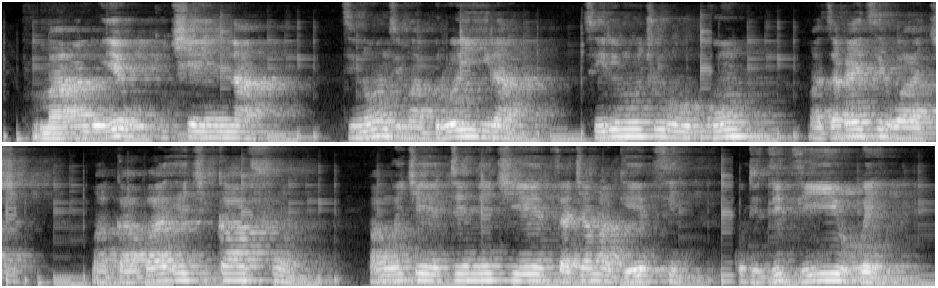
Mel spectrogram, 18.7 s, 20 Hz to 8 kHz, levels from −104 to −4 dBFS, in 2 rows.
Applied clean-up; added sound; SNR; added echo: none; Bass guitar; 15 dB; reverberation time 1.1 s.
